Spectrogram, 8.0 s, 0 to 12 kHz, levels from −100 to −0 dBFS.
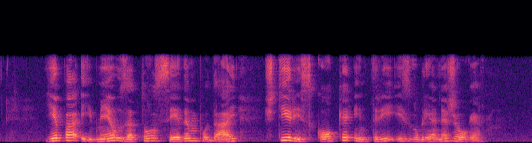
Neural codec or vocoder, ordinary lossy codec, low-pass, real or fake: none; none; 7.2 kHz; real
